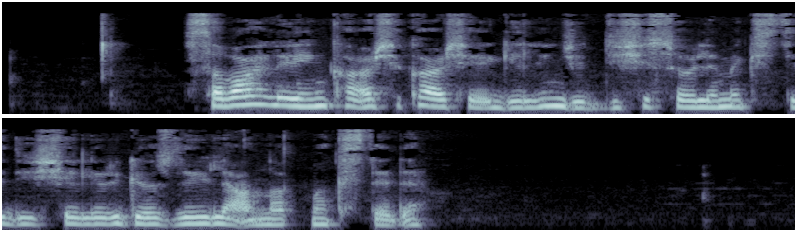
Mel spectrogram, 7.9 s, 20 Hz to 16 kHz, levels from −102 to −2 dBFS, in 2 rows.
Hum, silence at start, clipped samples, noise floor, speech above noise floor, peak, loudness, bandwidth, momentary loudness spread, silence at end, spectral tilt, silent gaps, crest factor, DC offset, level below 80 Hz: none; 0.5 s; under 0.1%; -84 dBFS; 58 dB; -8 dBFS; -27 LUFS; 11.5 kHz; 12 LU; 1.85 s; -4.5 dB/octave; none; 20 dB; under 0.1%; -74 dBFS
